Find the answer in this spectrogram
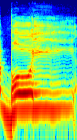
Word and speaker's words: buoy: I don't like it yeah boy that's how it should be said this is one of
